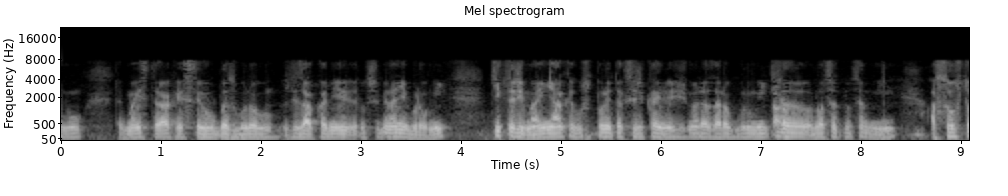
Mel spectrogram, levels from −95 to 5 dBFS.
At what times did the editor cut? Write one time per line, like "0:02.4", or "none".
0:02.9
